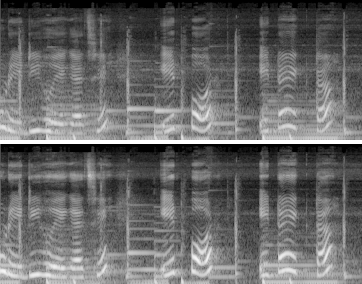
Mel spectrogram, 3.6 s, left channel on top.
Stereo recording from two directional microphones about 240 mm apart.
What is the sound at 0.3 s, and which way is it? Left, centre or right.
A woman's voice, centre.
